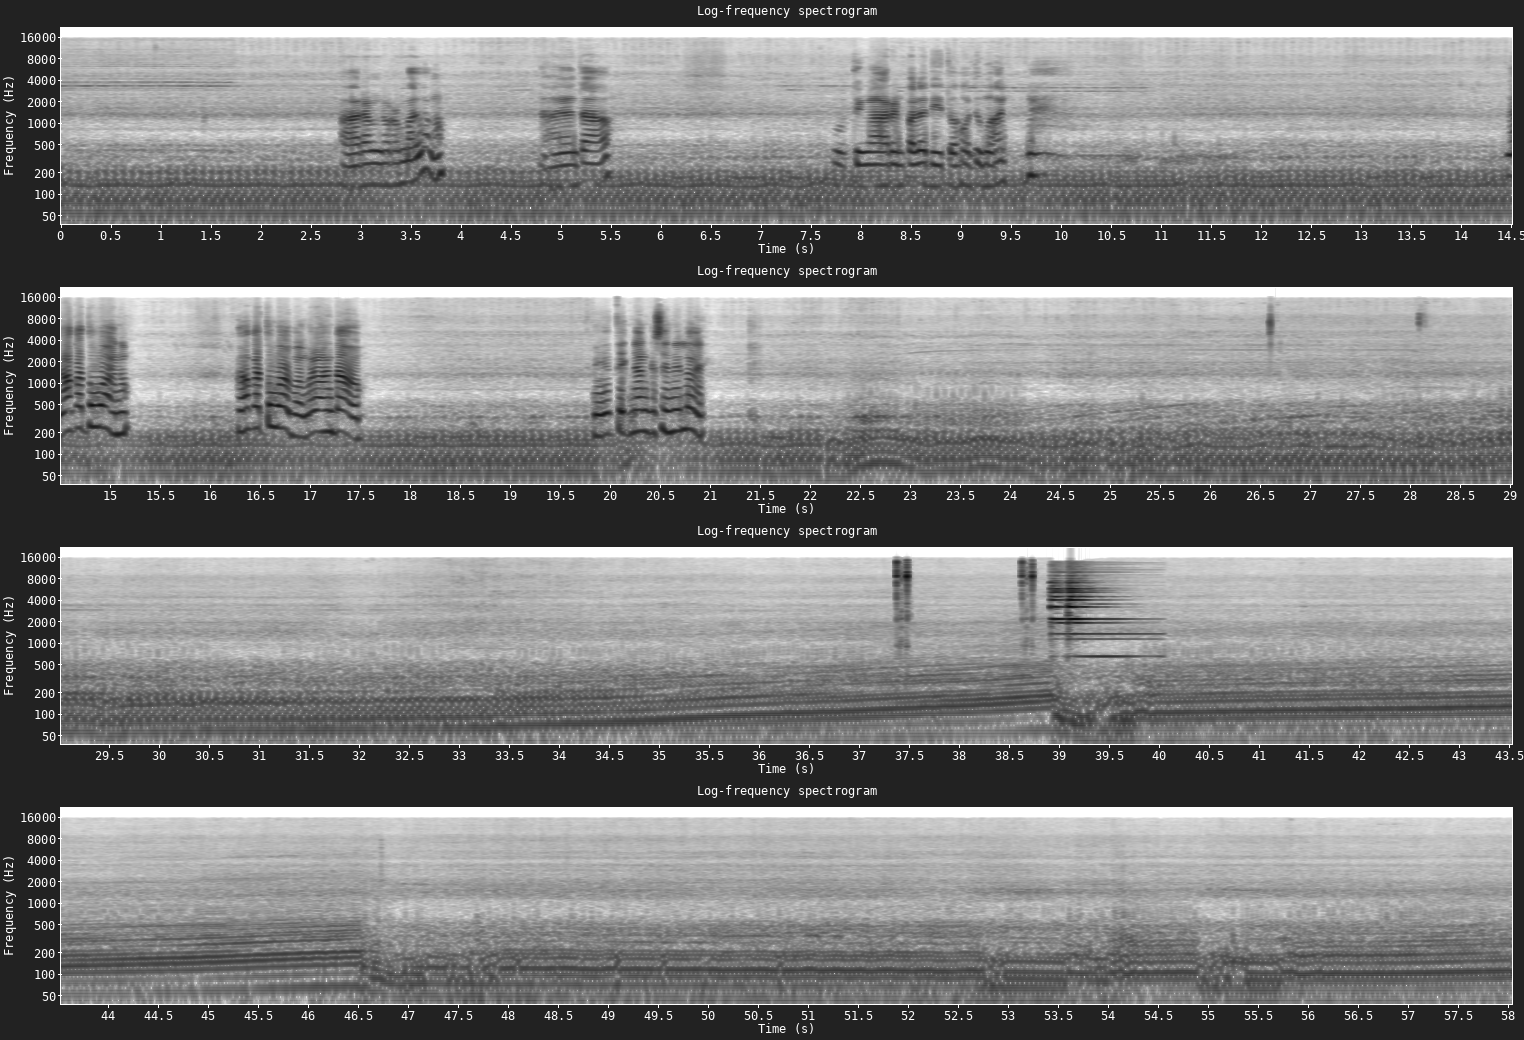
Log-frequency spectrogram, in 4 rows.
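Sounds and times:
motorcycle horn blast: 0.0 - 1.9, 38.7 - 40.2
motorcycle engine running: 0.0 - 14.6, 15.2 - 58.0
sharp click: 37.4 - 37.6, 38.6 - 40.1.

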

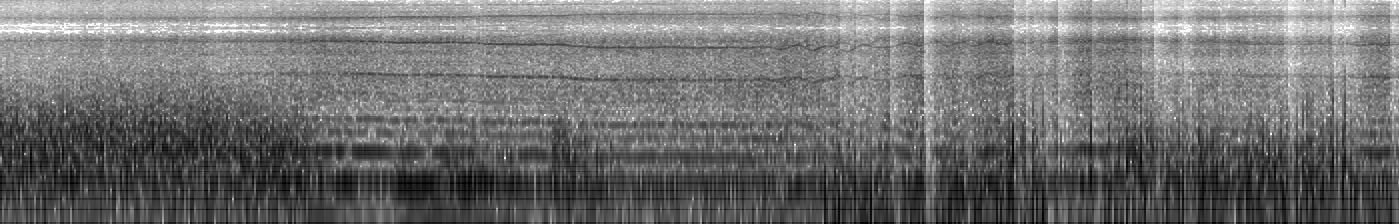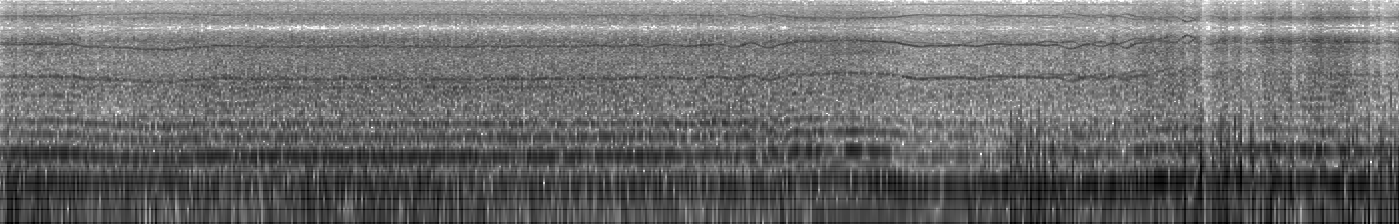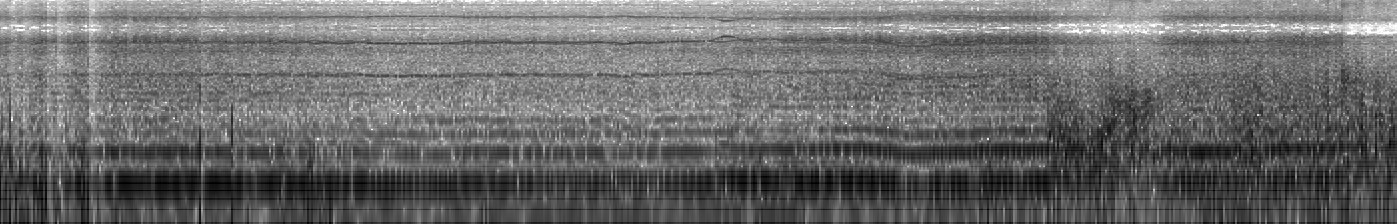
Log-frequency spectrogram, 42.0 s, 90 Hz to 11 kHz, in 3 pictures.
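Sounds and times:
gusty wind rushing: 0.0 - 16.1, 36.9 - 41.9
drone motors and propellers: 0.0 - 41.9.

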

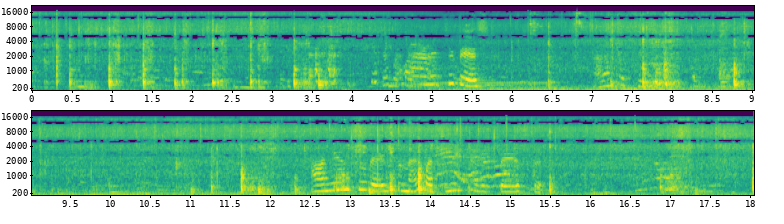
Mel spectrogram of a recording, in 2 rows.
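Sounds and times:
onions sizzling in oil: 0.0 - 18.0
metal spatula scraping pan: 0.5 - 4.0.

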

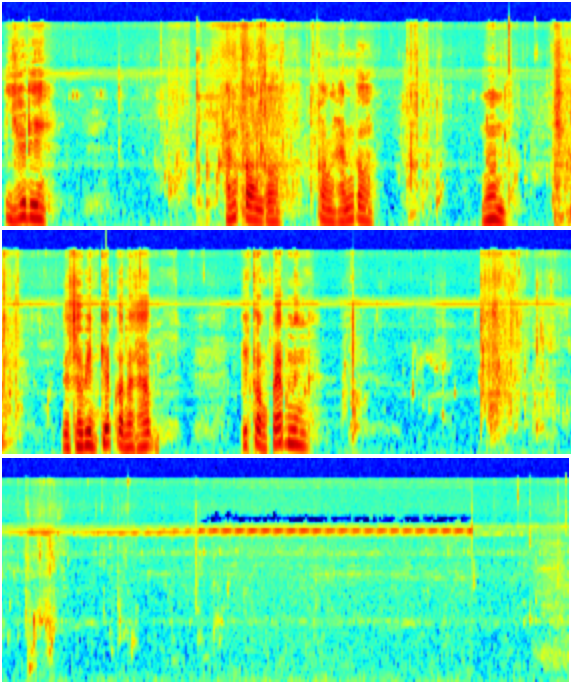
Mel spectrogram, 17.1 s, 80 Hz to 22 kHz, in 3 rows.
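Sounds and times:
fish splashing in shallow water: 1.2 - 6.6, 8.9 - 14.7.

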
